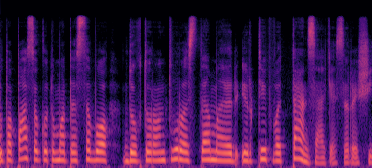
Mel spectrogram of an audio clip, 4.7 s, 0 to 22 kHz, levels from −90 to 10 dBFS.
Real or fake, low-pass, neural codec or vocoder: fake; 14.4 kHz; autoencoder, 48 kHz, 32 numbers a frame, DAC-VAE, trained on Japanese speech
